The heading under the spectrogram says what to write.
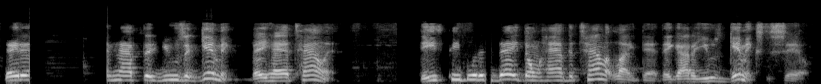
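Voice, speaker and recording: A man's voice: sits high, animated, moderate pace, fairly bright tone, highs cut off, faint music behind. A man hosting a casual talk show, with loose, slangy talk that keeps repeating and restarting. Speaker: show host. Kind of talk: casual chat.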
